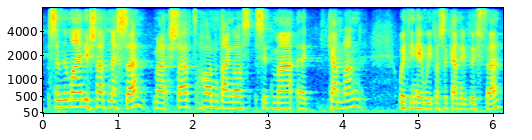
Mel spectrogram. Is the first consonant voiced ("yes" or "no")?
no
